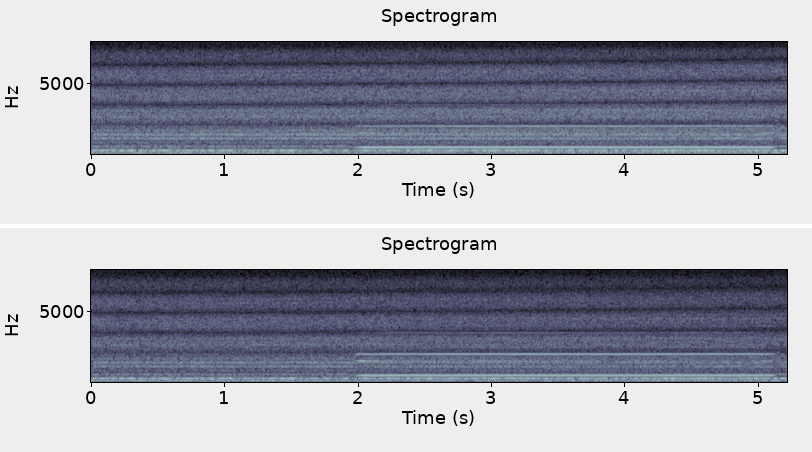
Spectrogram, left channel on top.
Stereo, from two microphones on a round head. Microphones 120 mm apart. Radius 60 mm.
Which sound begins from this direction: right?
A flute, at 2.0 s.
